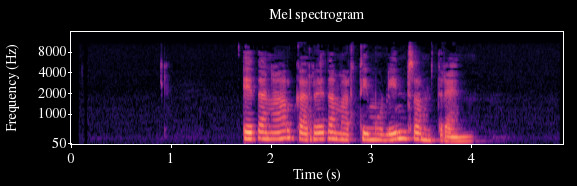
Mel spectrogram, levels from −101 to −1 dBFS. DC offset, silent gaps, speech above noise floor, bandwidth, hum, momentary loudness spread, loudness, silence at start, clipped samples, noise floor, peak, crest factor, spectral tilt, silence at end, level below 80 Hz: under 0.1%; none; 49 dB; 10.5 kHz; none; 4 LU; -28 LUFS; 1.7 s; under 0.1%; -77 dBFS; -12 dBFS; 18 dB; -6 dB/octave; 0.9 s; -80 dBFS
